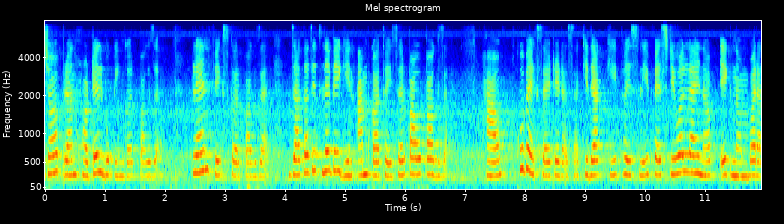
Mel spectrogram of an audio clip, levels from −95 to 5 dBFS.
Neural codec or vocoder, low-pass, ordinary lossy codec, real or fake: vocoder, 44.1 kHz, 128 mel bands every 256 samples, BigVGAN v2; 7.2 kHz; none; fake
